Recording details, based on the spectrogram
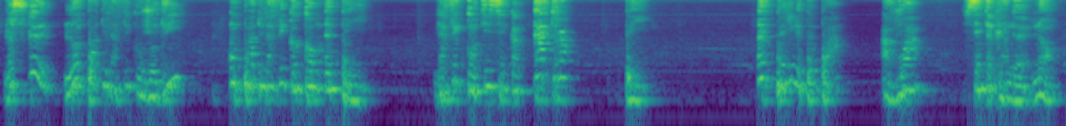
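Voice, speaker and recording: Male preacher, mellow tone, emphatic, lively pitch, distant echoey recording, faint music behind. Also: takes it slowly, pauses often. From Benin. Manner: emphatic, swinging pitch for stress. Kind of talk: sermon. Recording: echoey room, mic at a distance.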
